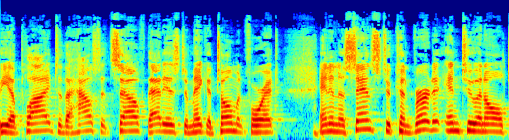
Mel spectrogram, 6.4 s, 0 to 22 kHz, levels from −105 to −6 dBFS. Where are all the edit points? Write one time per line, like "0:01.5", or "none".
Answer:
none

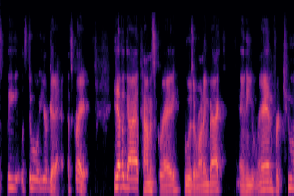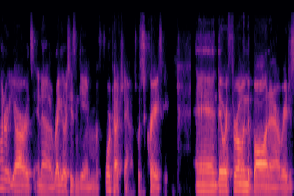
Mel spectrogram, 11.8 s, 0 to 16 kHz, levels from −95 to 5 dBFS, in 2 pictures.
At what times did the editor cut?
0:02.8
0:09.7

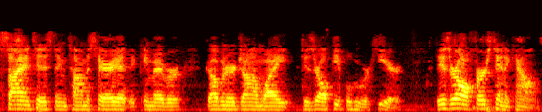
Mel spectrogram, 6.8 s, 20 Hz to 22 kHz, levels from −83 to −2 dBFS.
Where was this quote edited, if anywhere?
0:03.8
0:05.4

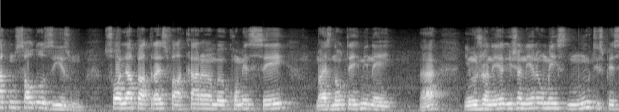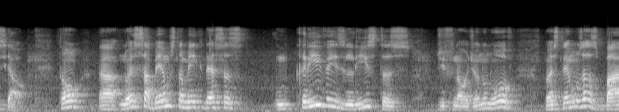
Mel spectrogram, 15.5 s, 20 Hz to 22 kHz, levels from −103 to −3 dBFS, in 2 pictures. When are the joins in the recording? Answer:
none

